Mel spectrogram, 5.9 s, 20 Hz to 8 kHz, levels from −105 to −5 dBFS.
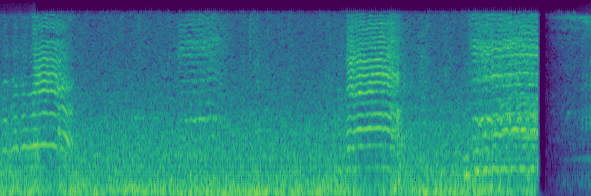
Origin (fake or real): real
